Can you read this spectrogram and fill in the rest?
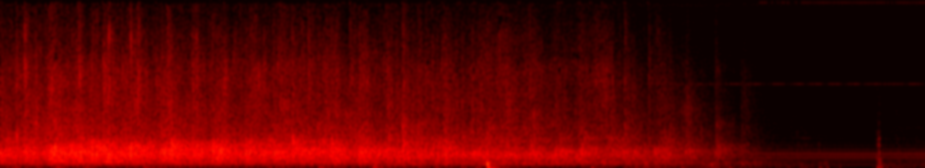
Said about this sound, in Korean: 처음이니까 여러분들 나올 때 박수로 같이 환영해 주시기 바랍니다.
